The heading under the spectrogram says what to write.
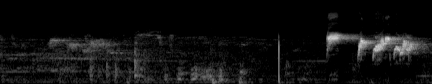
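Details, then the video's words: Red-whiskered bulbul kept as a decoy, singing ngoi bổi style: soft twittering and a click precede one loud phrase starting with a high whistle that breaks into rolling, bouncy warbles. "chim chào mào mồi hót ngoi bổi giọng chuẩn"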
